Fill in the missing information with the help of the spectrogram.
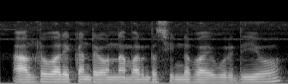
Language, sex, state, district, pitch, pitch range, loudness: Chakma, male, Tripura, Unakoti, 115 Hz, 110-115 Hz, -19 LUFS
